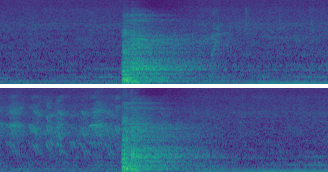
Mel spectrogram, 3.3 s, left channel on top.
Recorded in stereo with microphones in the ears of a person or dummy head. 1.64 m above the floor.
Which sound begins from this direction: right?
A door slam, at 1.2 s.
